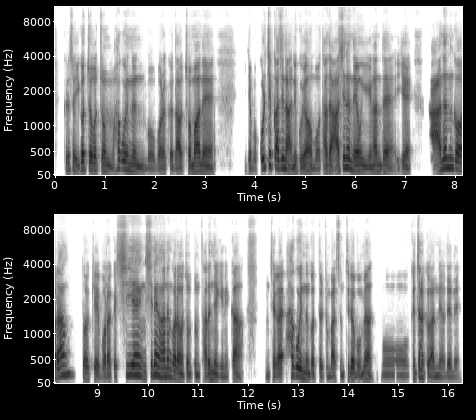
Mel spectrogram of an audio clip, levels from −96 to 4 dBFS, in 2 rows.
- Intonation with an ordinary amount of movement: No, wide, 8.6 semitones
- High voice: No, low, 120 Hz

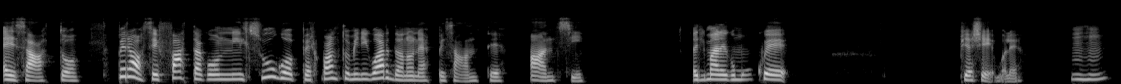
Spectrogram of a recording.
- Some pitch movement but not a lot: Yes, average, 4.9 semitones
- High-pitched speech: Yes, high, 225 Hz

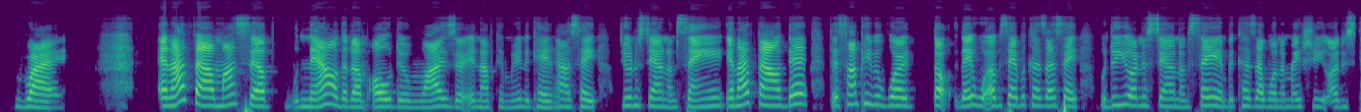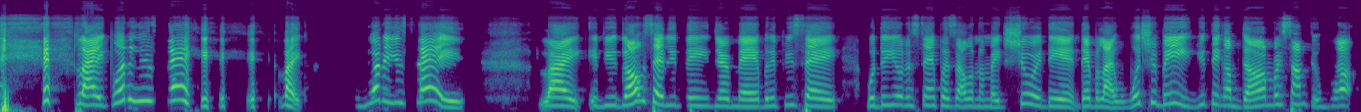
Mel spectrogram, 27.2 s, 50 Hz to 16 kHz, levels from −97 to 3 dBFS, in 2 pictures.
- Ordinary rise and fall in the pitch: Yes, average, 3.6 semitones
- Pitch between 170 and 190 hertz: No, very high, 260 Hz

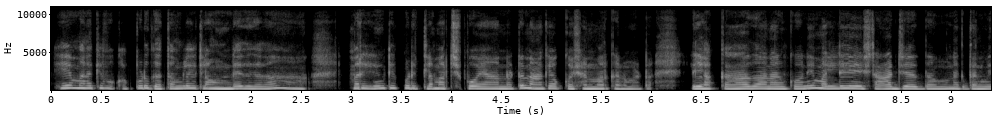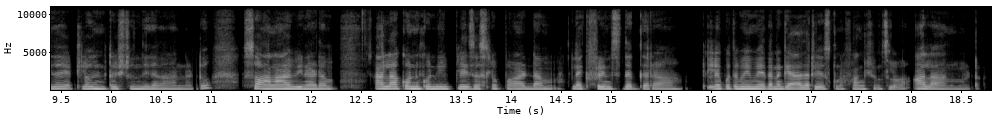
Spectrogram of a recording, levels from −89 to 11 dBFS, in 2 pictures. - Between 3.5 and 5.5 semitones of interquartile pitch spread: No, narrow, 2.6 semitones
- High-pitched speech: Yes, high, 245 Hz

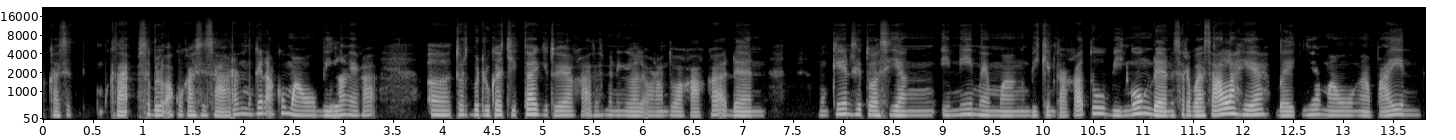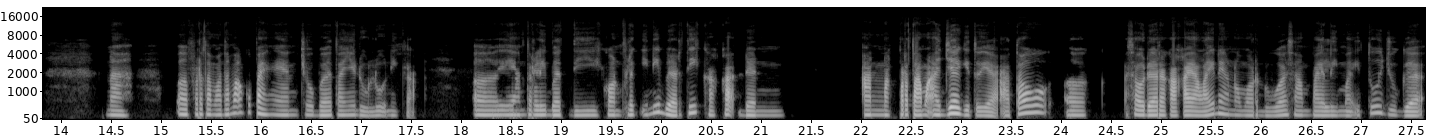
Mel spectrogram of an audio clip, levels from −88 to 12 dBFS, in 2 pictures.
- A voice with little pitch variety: Yes, narrow, 2.0 semitones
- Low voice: No, medium, 155 Hz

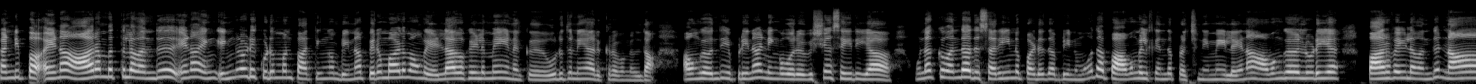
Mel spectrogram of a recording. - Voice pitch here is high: Yes, very high, 275 Hz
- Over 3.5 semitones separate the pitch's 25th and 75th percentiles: No, average, 2.9 semitones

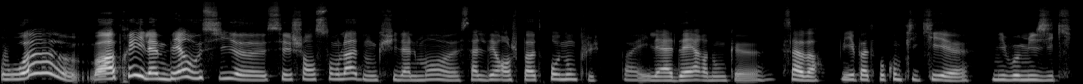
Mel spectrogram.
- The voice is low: No, high, 215 Hz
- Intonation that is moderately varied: Yes, average, 3.1 semitones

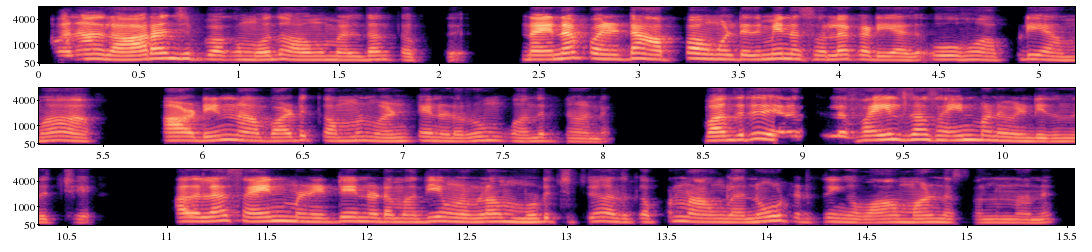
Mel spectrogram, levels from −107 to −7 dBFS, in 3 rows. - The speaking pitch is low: No, high, 205 Hz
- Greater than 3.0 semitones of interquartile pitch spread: Yes, average, 3.5 semitones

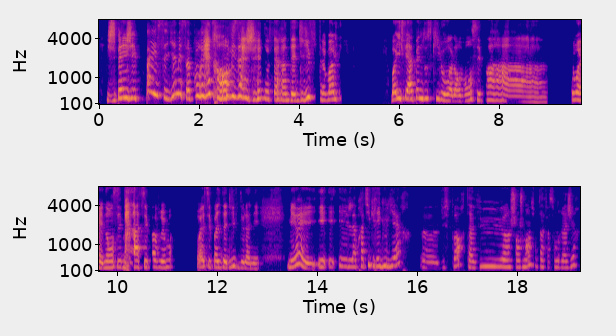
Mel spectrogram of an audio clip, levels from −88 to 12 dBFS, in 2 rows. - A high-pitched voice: Yes, high, 245 Hz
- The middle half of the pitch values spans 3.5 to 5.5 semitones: Yes, average, 4.6 semitones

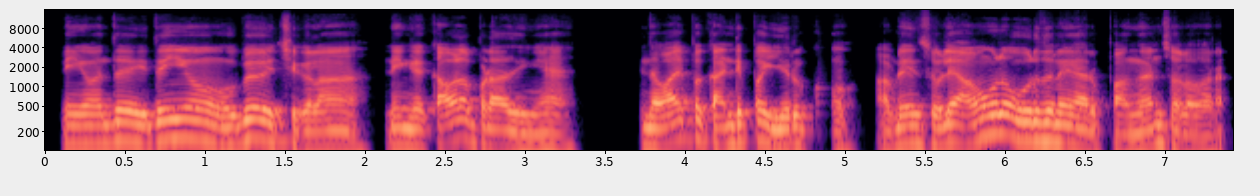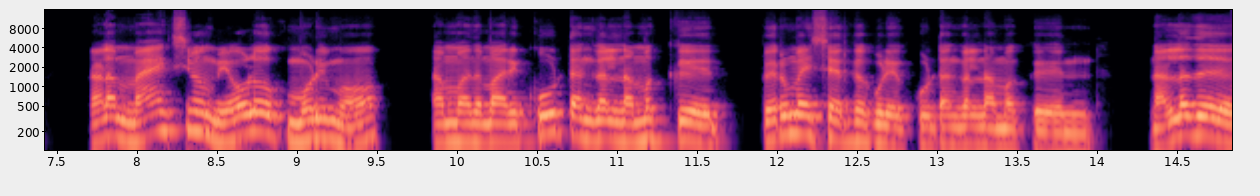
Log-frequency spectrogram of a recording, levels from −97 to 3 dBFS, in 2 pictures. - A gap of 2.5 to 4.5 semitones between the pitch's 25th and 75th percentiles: No, average, 5.1 semitones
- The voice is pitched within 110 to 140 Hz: Yes, low, 135 Hz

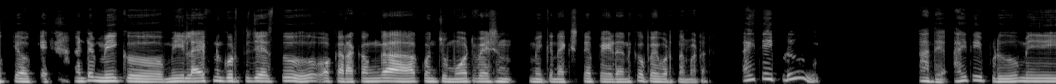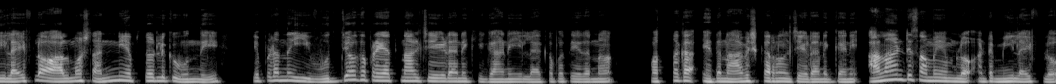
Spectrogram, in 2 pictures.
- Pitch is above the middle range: No, medium, 140 Hz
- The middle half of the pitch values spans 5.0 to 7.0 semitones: No, average, 4.1 semitones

